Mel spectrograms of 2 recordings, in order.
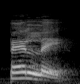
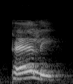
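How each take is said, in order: First: The final syllable is stressed and its vowel long. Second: The final syllable is unstressed and its vowel short. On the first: "E Pelé já é longo" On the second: "o lê, você vê que é bem curto"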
